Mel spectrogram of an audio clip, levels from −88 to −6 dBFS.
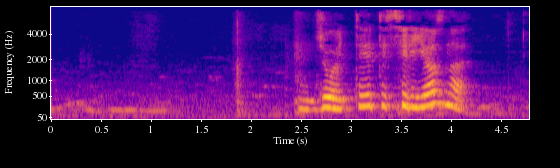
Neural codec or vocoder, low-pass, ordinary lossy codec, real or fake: none; 7.2 kHz; MP3, 32 kbps; real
